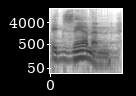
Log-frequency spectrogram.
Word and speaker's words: examen: It's been new to me over the past 6 months or so, called examine. It's spelled E-X-A-M-E-N, although it sounds like examine, like to examine, like your doctor examines you when you go in for your yearly checkup.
